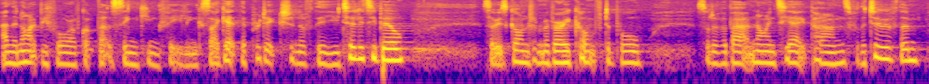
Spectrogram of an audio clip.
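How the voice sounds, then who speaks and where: A woman with a raspy, croaky voice that always sounds like she has a cold, chattily telling her testimony to a church congregation, rambling with fillers and restarts. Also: on the low side, fast. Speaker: church member giving a testimony. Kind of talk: personal testimony told to a congregation. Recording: long reverb of a large hall.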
